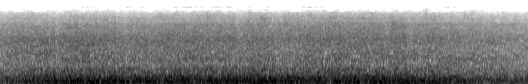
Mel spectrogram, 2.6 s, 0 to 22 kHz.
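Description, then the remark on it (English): Heavy rain from a thunderstorm over a city after dark on 9/10, recorded on video, roars steadily: a dense wash of noise with a deep rumbling undertone and gusty texture, continuous throughout with no voices. “This is the sound of that rain, the rain of 910, captured on video”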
